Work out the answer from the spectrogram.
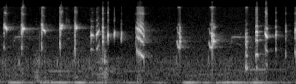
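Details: Long-tailed shrike song as a singing lure, mixing thin high whistles with sharp chirps and clicks in an uneven, varied sequence.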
